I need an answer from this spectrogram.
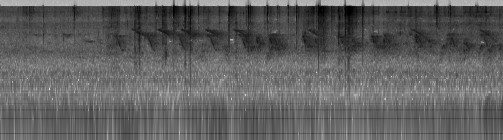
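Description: Small birds chirping: a rapid series of short, falling chirps, about three a second, starting about a second in, over a low rumble.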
